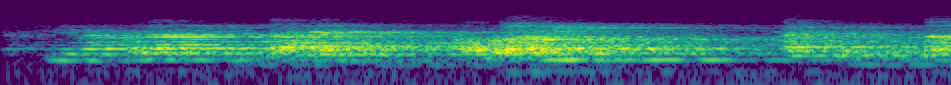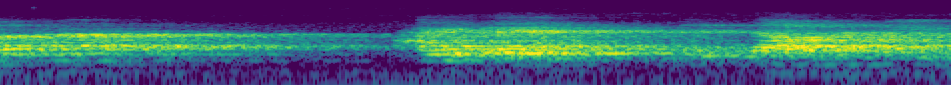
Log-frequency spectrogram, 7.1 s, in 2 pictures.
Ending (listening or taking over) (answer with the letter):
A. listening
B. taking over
A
